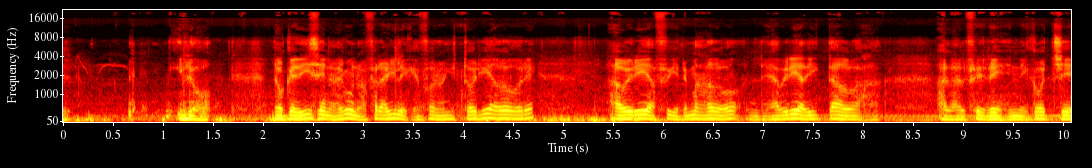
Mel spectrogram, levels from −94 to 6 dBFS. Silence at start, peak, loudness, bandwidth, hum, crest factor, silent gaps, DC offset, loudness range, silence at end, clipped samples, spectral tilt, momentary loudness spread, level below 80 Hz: 0 s; -2 dBFS; -19 LUFS; over 20 kHz; none; 16 dB; none; under 0.1%; 2 LU; 0 s; under 0.1%; -6.5 dB/octave; 17 LU; -38 dBFS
